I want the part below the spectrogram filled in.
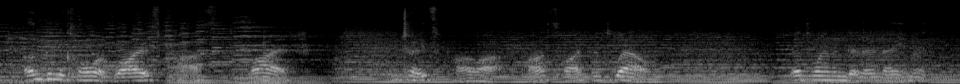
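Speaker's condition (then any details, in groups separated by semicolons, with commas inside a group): Cerebral palsy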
